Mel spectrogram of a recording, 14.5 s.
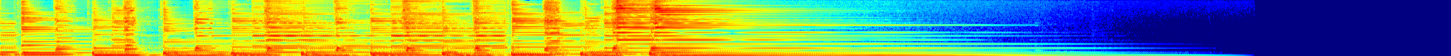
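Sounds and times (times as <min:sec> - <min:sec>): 
folk tune at 86 bpm: 0:00.0 - 0:10.8.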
